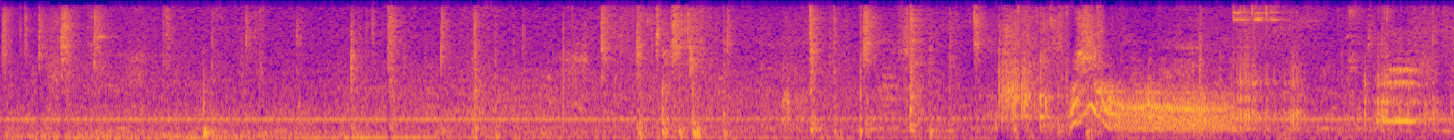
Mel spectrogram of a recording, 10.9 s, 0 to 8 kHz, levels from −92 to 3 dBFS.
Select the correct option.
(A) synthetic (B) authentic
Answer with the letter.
B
